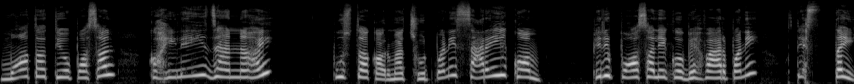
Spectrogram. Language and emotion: Nepali, disgusted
